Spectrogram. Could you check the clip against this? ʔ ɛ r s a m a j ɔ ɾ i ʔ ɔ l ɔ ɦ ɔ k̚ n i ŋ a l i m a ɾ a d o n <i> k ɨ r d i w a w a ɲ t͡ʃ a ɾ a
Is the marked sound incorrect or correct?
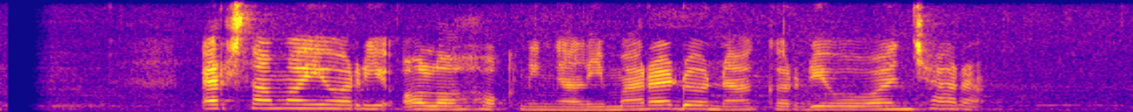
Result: incorrect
